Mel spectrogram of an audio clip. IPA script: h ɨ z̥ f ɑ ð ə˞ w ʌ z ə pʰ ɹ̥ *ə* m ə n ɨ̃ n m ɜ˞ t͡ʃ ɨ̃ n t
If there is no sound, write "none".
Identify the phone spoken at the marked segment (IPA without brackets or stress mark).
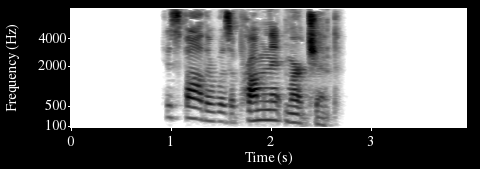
ɑ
